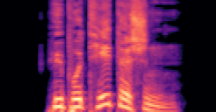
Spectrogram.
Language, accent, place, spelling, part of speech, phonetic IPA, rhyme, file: German, Germany, Berlin, hypothetischen, adjective, [hypoˈteːtɪʃn̩], -eːtɪʃn̩, De-hypothetischen.ogg
- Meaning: inflection of hypothetisch: 1. strong genitive masculine/neuter singular 2. weak/mixed genitive/dative all-gender singular 3. strong/weak/mixed accusative masculine singular 4. strong dative plural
